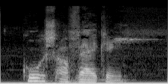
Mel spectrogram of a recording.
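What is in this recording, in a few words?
"koersafwijking", Dutch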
